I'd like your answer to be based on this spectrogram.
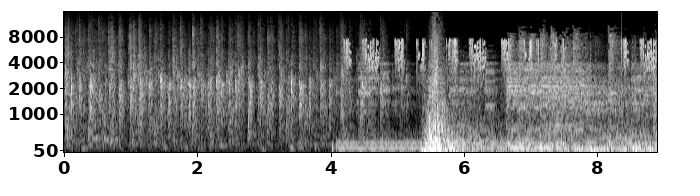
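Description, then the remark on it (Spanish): A few seconds of steady, brisk applause from a small group, which gives way to a sustained tonal musical passage marked by a sharp crash partway through. “Dadme un aplauso y me voy.”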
